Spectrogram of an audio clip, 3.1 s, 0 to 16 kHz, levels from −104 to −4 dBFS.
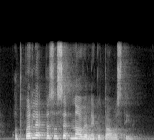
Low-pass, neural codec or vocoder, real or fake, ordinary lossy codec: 10.8 kHz; none; real; none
